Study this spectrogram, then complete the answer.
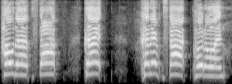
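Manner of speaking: high, loud reenacted shout; calling a halt. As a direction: yell to stop the whole scene. Retold yelling to halt filming.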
